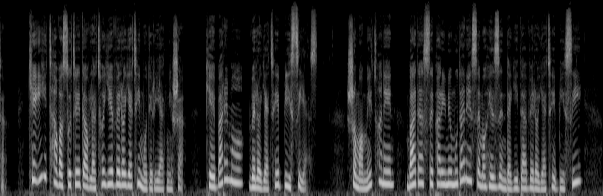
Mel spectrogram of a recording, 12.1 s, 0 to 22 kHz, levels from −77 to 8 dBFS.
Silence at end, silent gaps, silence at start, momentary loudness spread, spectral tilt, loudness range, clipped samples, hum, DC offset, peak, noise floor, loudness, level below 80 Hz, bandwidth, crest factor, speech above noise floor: 0.45 s; none; 0.05 s; 6 LU; -5 dB/octave; 1 LU; under 0.1%; none; under 0.1%; -2 dBFS; -56 dBFS; -19 LUFS; -48 dBFS; 19.5 kHz; 16 dB; 38 dB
